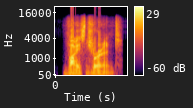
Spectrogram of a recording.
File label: "vicegerent", American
